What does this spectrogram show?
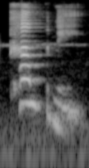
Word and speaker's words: company: Company, it's a 3 syllable word and we are stressing the first syllable.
